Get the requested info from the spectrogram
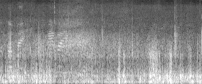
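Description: Wind buffeting the microphone outdoors, a rough steady rush with scattered brief knocks, over faint distant voices.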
